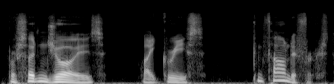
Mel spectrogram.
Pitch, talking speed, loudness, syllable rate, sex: 110 Hz, 145 wpm, -18 LUFS, 4.2 syllables/s, male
